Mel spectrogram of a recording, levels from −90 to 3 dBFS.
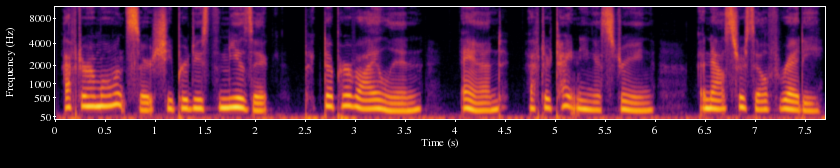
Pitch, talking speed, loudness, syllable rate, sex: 215 Hz, 155 wpm, -17 LUFS, 5.5 syllables/s, female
